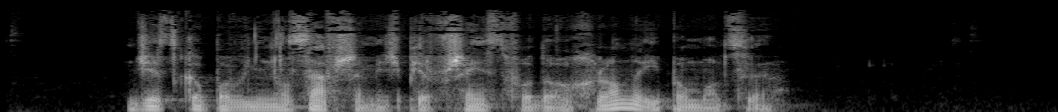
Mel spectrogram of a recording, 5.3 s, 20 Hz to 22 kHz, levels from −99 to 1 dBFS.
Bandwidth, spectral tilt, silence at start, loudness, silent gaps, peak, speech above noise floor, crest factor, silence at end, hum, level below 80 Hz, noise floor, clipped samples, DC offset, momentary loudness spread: 16 kHz; -4 dB/octave; 0.65 s; -30 LUFS; none; -6 dBFS; 54 dB; 26 dB; 1.4 s; none; -46 dBFS; -85 dBFS; under 0.1%; under 0.1%; 13 LU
